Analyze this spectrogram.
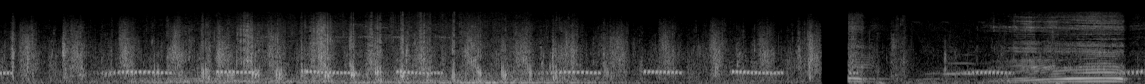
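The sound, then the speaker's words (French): Farmyard animals, including cattle, call from small, dirty farms at the edge of a village. A long run of short, evenly spaced mid-pitched calls is followed, after a brief gap, by a fuller, richer call whose pitch rises. “Il entend le bruit des vaches et d'autres animaux.”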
